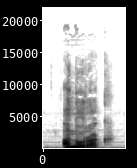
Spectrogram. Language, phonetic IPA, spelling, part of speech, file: Polish, [ãˈnɔrak], anorak, noun, Pl-anorak.ogg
